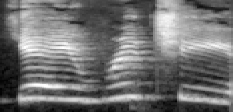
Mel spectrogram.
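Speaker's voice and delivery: high squeaky cheer; squeaked. A narrator's reading. Hamster squeaking a cheer for Richie. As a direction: squeak it out, thrilled. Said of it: "I squeaked".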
